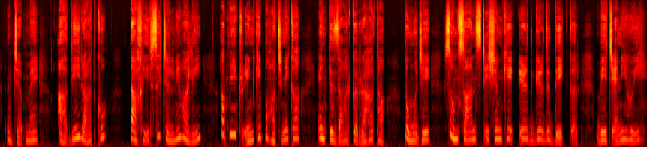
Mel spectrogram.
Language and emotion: Urdu, fearful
